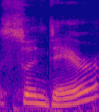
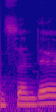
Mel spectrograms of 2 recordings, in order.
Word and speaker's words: tsundere: The T is silent in tsundere.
